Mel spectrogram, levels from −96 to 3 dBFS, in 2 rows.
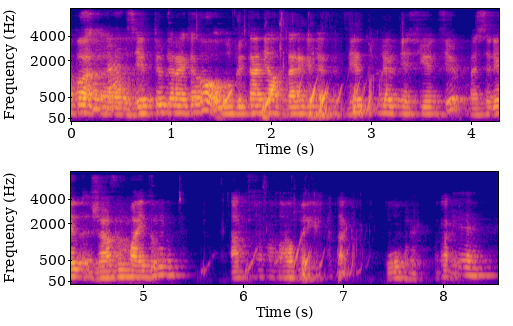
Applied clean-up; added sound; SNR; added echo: neural mask model DeepFilterNet 3.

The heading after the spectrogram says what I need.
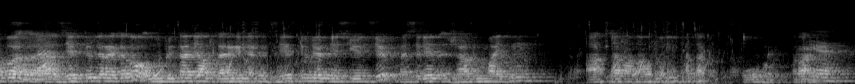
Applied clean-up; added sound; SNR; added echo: neural separator model SepFormer DNS4.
